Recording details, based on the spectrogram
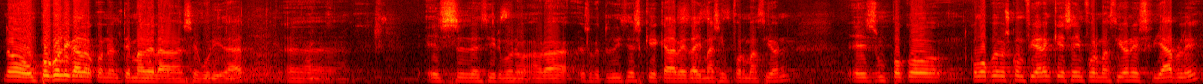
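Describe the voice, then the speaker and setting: A man's voice: medium pitch, fairly even intonation, normal speed, darkish tone. A man in the audience hesitantly asking a question, with many fillers. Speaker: audience member. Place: large banquet hall. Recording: hall reverb with faint noise.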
